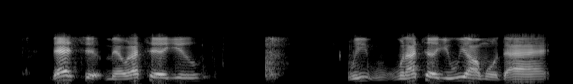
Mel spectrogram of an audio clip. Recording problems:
phone-call audio; nothing above 3.5 kHz

